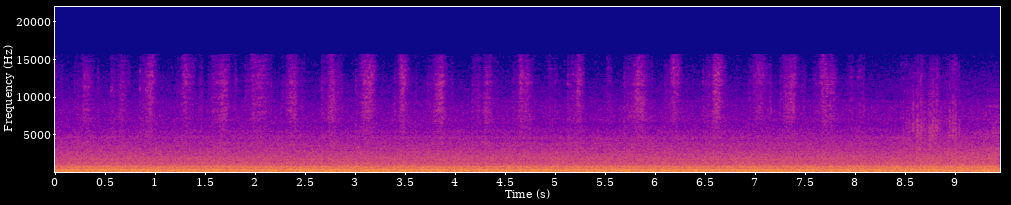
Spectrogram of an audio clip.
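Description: Faint, quick scratchy strokes, about three a second, of a long flat brush scrubbing oil paint onto a linen panel, over a steady low hum of room ventilation or a fan that is the loudest sound.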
